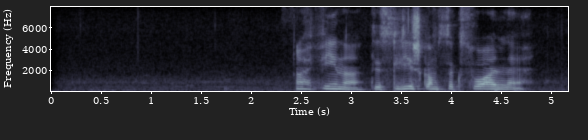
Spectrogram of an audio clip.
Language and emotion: Russian, angry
